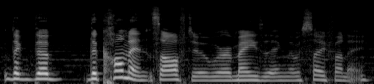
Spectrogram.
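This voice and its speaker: A woman's voice: mid-range voice, normal speed, darkish tone, clean tone, soft background music. A British woman co-hosting a podcast in casual film banter, cheeky, blunt and sweary. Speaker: podcast co-host. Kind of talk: casual banter about films.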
